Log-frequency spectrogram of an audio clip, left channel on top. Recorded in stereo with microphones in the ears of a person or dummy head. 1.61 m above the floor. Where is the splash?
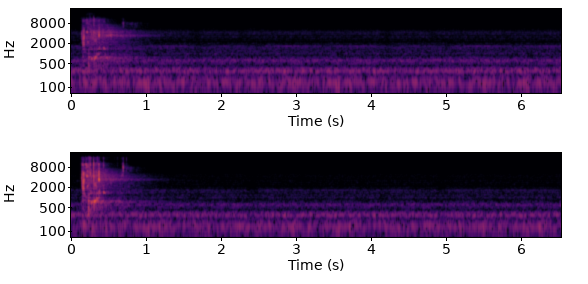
45° right (ahead or behind), 0.8 m.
